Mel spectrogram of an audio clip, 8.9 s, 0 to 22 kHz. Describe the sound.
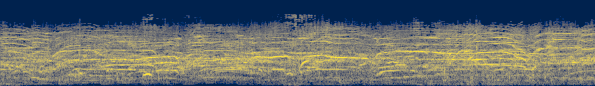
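A crowd flees in panic from a stabbing in a scene from the 2017 black comedy film Abracadabra, with a dense, continuous wash of shouting, screaming and overlapping voices throughout.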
